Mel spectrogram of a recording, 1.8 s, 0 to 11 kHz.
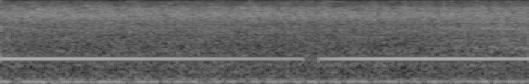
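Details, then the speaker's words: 2000 Jeep Grand Cherokee Laredo after the cylinder 2 misfire fix and idle relearn: low, even idle rumble with a steady high tone and no stumble; restarted smooth as silk at about 800 rpm. "my Walker is now we're back in the vehicle started up smooth as silk"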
